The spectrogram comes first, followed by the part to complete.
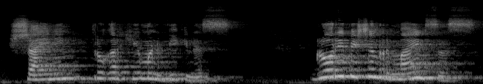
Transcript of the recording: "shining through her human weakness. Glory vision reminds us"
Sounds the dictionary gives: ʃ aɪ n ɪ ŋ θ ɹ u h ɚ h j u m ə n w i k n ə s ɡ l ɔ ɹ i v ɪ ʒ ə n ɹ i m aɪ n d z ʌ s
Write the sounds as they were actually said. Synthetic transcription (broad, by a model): ʃ aɪ n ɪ ŋ t ɹ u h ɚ h j u m ə n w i k n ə s ɡ l ɔ ɹ i f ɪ ʃ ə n ɹ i m aɪ n d s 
